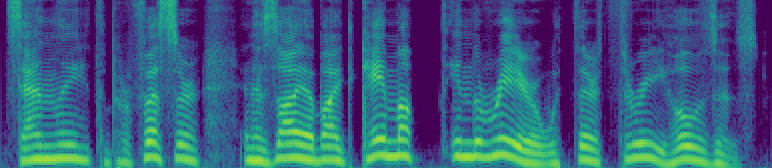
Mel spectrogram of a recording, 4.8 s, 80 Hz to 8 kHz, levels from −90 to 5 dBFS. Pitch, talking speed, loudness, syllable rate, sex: 180 Hz, 185 wpm, -16 LUFS, 5.1 syllables/s, male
